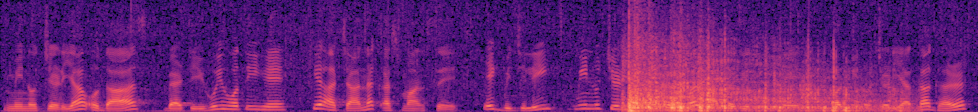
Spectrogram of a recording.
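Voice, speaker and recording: A woman's voice: sits low, very animated, measured pace, few pauses, very noisy. A woman narrating a scripted children's story as its storyteller.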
